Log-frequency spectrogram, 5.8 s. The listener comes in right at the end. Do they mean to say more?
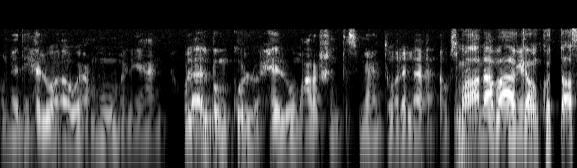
Yes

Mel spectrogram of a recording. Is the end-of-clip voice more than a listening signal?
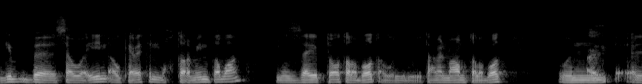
No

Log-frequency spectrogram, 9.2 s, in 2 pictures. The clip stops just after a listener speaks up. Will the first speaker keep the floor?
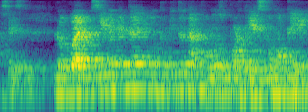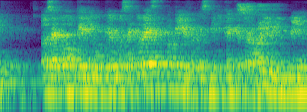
Yes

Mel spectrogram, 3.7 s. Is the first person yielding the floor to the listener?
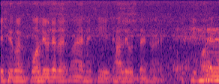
Yes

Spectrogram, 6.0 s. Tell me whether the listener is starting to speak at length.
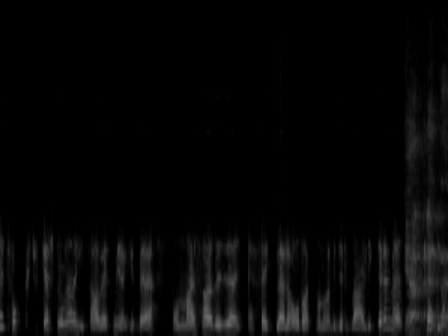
No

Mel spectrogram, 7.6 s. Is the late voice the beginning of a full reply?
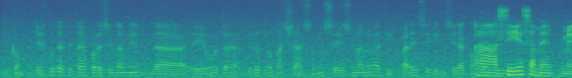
Yes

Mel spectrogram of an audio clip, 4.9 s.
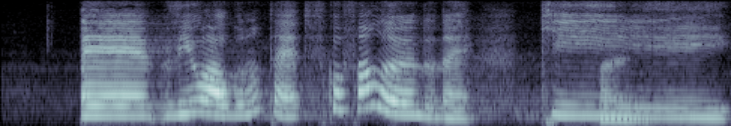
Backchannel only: Yes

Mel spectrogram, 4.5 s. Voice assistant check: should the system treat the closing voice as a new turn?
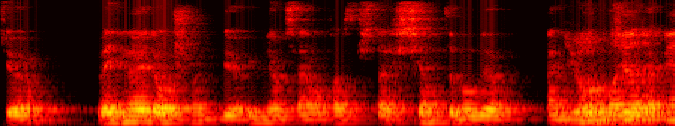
Yes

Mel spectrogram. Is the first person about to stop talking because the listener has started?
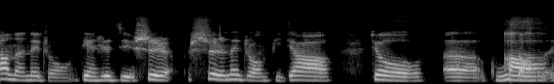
No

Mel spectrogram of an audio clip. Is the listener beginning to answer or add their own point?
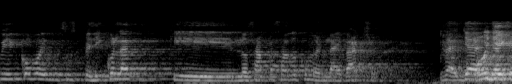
No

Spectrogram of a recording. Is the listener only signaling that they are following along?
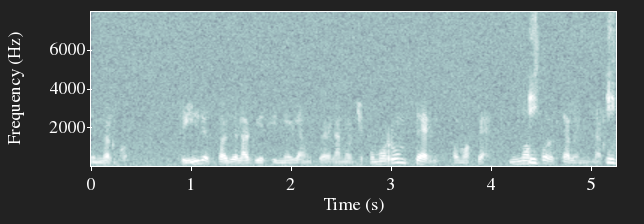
No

